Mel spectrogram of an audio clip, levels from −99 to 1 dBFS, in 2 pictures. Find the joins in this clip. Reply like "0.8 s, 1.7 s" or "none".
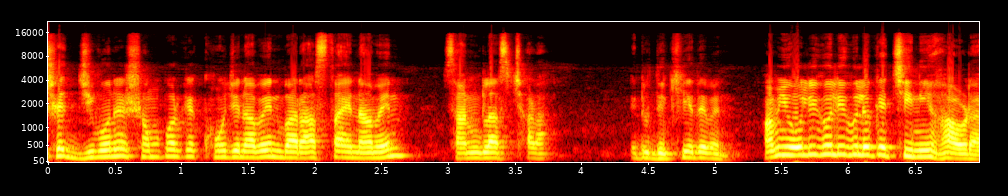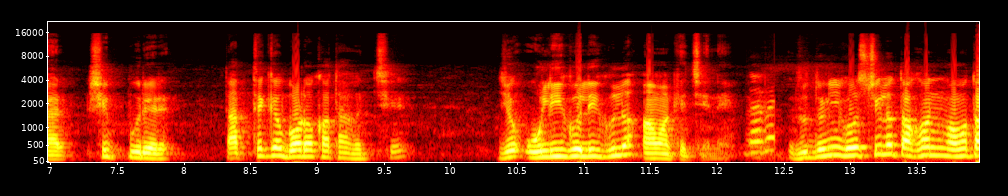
5.2 s, 12.5 s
